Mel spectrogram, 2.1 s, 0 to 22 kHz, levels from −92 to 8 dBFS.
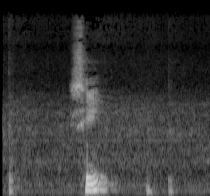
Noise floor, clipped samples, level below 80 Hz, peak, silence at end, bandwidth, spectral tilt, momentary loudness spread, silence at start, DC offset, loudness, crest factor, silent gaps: -48 dBFS; under 0.1%; -54 dBFS; -2 dBFS; 0.35 s; 15.5 kHz; -5.5 dB/octave; 25 LU; 0.1 s; under 0.1%; -19 LUFS; 22 dB; none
